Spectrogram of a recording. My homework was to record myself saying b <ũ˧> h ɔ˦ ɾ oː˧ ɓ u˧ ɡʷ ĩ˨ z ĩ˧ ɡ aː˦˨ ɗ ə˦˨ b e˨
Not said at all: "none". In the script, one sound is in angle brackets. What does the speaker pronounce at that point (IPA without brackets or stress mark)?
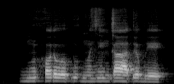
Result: ũ˧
